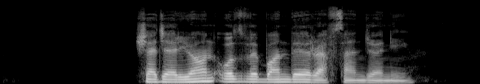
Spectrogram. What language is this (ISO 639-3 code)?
fas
